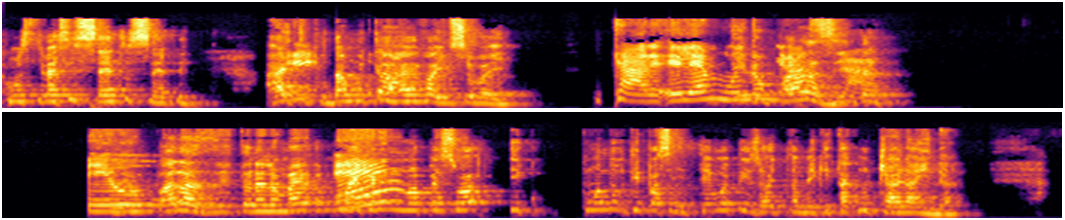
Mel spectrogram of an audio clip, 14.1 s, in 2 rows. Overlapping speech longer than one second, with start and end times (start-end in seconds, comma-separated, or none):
4.7-6.0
